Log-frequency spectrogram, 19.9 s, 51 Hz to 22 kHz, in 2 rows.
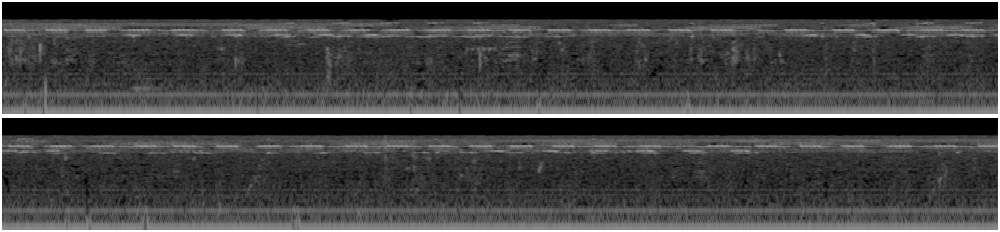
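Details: Crickets in eastern Botswana wilderness at night, 2:30 am, 21 May 16: a dense, rapid train of high-pitched pulses runs unbroken for the whole stretch, layered over softer chirping and a persistent low background drone.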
